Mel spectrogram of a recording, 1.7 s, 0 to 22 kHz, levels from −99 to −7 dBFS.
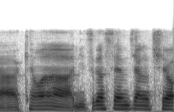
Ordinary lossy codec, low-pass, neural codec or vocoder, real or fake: Opus, 24 kbps; 7.2 kHz; vocoder, 44.1 kHz, 80 mel bands, Vocos; fake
